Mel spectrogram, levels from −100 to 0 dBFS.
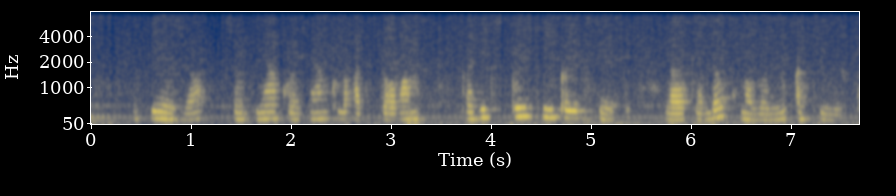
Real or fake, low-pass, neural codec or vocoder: real; 7.2 kHz; none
